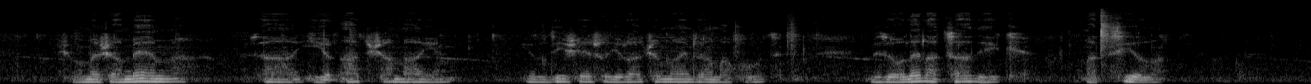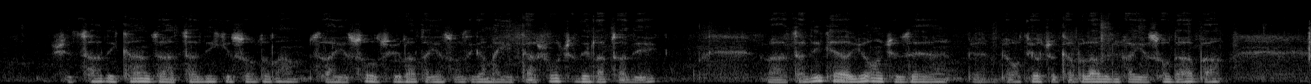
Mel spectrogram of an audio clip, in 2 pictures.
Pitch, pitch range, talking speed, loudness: 120 Hz, 115-125 Hz, 95 wpm, -36 LUFS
